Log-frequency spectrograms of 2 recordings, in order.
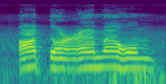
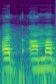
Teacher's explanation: اطعمہم، عین ادا کریں گے، اطعمہ نہیں پڑھیں گے، اطعمہم عین ادا کر کے پڑھیں گے، بعض لوگ اطعمہ پڑھتے ہیں، وہ غلط ہو جاتا ہے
